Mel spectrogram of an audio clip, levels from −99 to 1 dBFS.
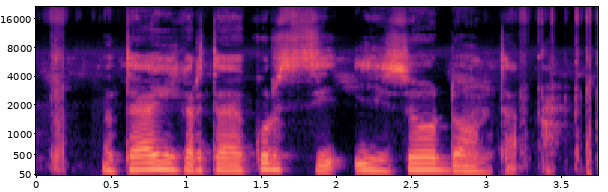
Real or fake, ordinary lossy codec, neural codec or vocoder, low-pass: real; none; none; none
